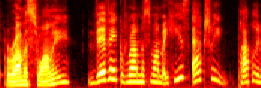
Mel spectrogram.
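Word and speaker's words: Ramaswamy: ramaswami how do you say his last name ramaswami Vivic ramaswami he's actually popular with the kiddos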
